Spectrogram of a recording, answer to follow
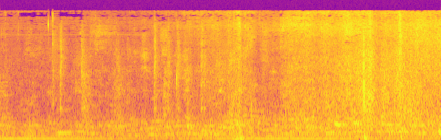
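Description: Indoor room ambience with a steady low hum and faint murmuring voices, and two light knocks, one around the middle and one near the end.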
